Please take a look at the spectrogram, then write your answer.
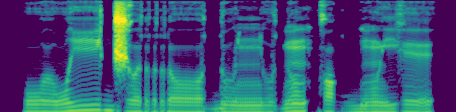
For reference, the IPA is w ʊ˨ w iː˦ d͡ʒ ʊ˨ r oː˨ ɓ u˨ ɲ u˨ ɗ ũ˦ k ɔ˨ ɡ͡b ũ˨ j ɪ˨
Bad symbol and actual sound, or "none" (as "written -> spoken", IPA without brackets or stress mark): ɓ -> ɗ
